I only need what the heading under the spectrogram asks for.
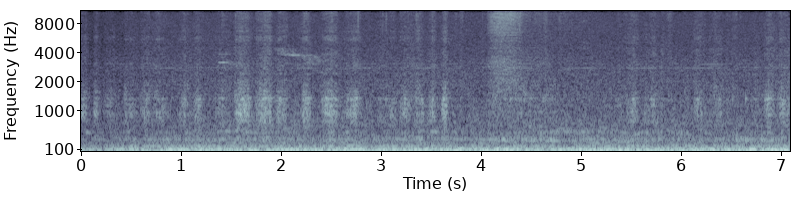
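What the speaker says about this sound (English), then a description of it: "let's do a writing sample and have a look at this very fine nib" A Sheaffer 330 fountain pen with an extra fine nib scratches across paper in close, quiet strokes, a soft rhythmic rubbing with short pauses between words.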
